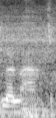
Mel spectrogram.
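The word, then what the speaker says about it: Lelant: You can probably see Leland Saltings if I just carry on a little bit to prove my point. There you go, that's Leland Saltings. And it is said Leland, by the way.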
